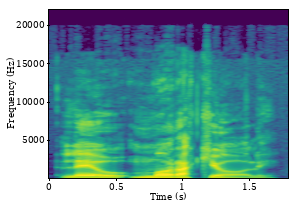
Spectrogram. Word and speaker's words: Moracchioli: So I'm half Italian. My father is Italian, and it's pronounced Leo Moracchioli. Moracchioli. And you have to do the hands because it's Italian.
